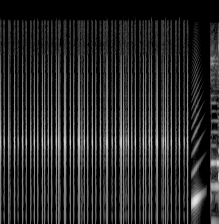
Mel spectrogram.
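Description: Rapid phone-keyboard tap clicks, about a dozen a second, as a text message is typed out. Just before the end they give way to a short rising bloop, the sent-message sound.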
